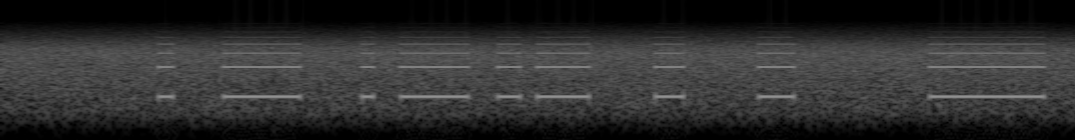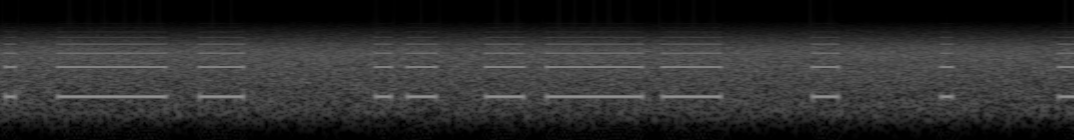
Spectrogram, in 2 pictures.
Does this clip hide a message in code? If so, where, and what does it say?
No, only beeps of irregular length, with phone line noise.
